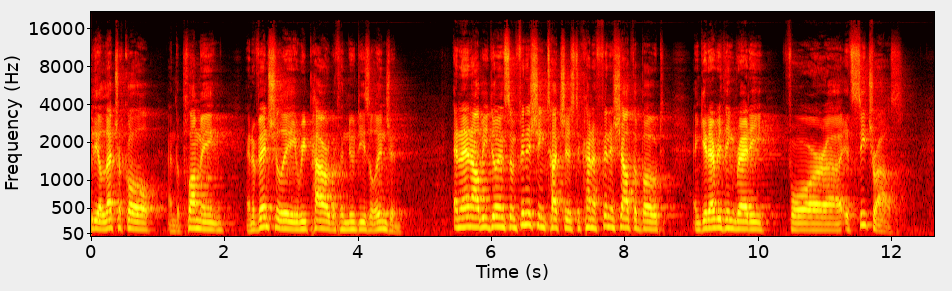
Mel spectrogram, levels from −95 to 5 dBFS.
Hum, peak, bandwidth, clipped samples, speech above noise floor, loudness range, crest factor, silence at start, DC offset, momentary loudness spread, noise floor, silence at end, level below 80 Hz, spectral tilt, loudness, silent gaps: none; -2 dBFS; 18.5 kHz; under 0.1%; 34 dB; 2 LU; 20 dB; 0 s; under 0.1%; 15 LU; -54 dBFS; 0.5 s; -60 dBFS; -4 dB/octave; -20 LUFS; none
